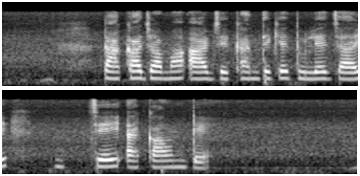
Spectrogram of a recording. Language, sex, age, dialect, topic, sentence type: Bengali, female, 18-24, Western, banking, statement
